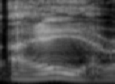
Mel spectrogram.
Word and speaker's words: Aeya: Hey, congratulations to you because you mentioned on your most recent album, and I believe you pronounced it Aeya, right? – Yeah, okay.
